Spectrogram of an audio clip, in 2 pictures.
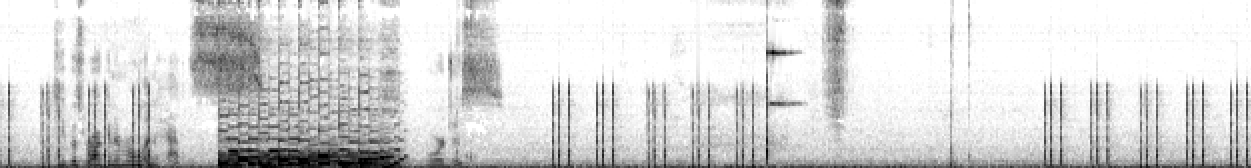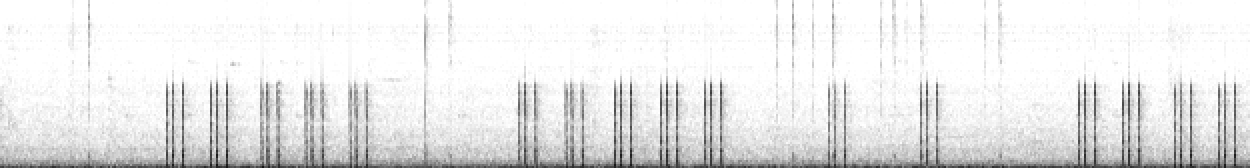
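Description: Slot machine reels tick rapidly as they spin and stop.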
